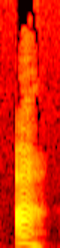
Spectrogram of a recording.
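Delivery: "아" short, falling from high; fourth Mandarin tone. Shown as a demonstration. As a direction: drop "아" sharply from the top. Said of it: "사성이 있다고 그러죠".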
